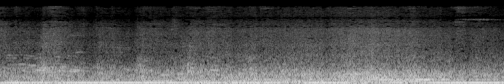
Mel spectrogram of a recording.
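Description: An Indian Railways express passenger coach rolling slowly out of a station, heard from its open doorway: a steady, loud low rumble.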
